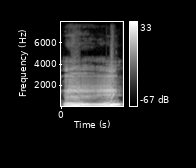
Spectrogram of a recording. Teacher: M even if you say something just use your voice close your mouth and just make that sound in your you know in your voice like in your throat be like m you see m it kind of falls and then rises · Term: third tone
